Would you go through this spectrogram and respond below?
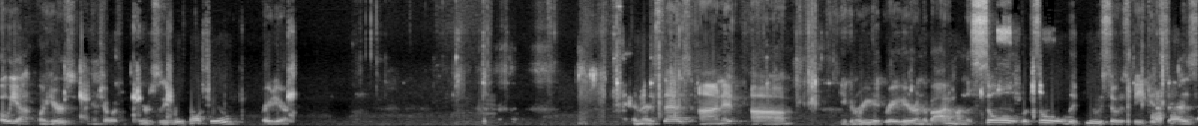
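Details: Adult male speaker; ordinary speech.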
